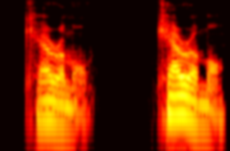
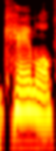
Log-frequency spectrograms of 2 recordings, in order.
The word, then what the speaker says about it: caramel: caramel，要有个 R 哦，要有一个 R，不然你会念成 camel 是骆驼、哦、 caramel mochiato 嘛，他们不是都会这样念吗？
